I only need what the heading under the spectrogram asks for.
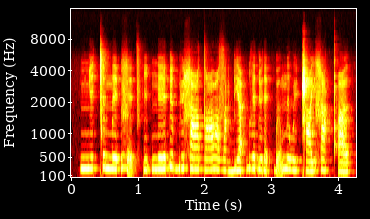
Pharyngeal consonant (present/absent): absent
